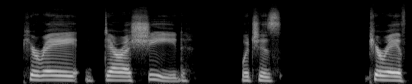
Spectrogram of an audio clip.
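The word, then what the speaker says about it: purée: imported from from France PID which is the terrible pronunciation for puree dered which is puree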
